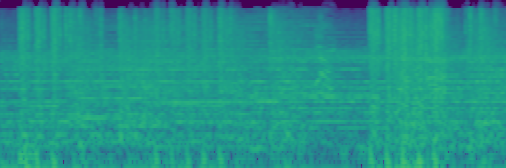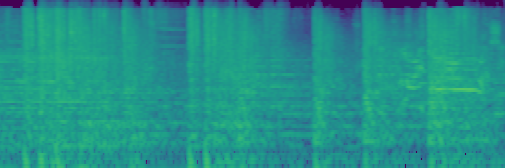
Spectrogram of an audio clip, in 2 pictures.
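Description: Video game battle crossfire: dense rapid gunfire with overlapping bursts and heavy impacts, loud and continuous, with brief lulls before volleys resume.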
